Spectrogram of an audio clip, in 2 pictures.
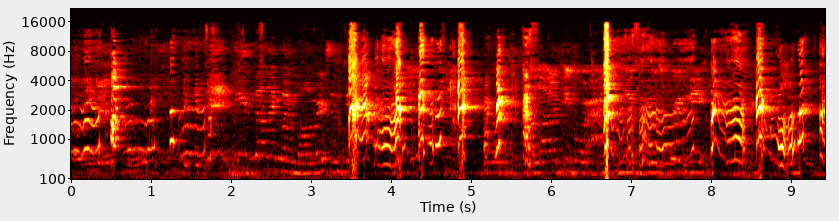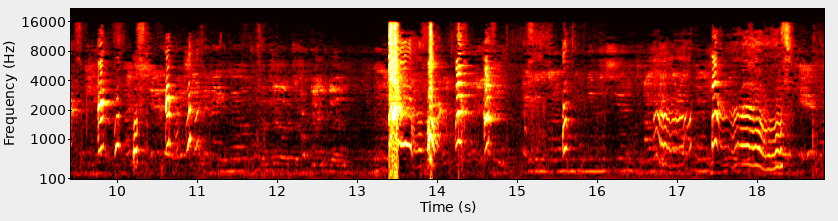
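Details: A Boston Terrier puppy gives sharp, high-pitched barks and whimpers while people talk nearby; he gets a little upset when he sees a claw toy.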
